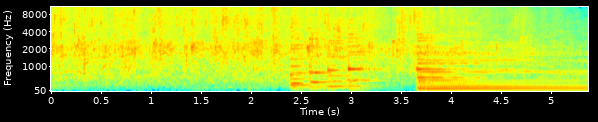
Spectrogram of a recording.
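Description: An audience applauds two triangle players with dense, steady clapping; midway a few short musical notes sound, then a sustained chord rings out over the continuing applause.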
